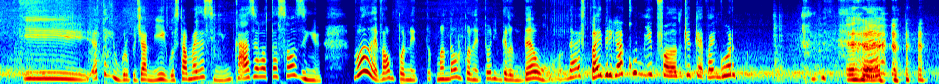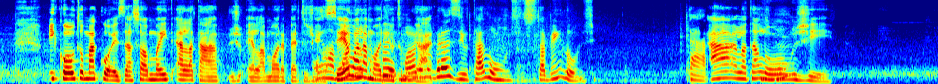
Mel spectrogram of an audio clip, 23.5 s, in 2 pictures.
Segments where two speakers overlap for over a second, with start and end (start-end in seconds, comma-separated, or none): 15.7-17.2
